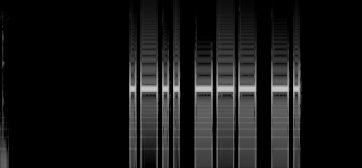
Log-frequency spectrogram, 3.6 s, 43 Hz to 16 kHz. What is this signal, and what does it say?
Morse code, heard as a keyed tone, about 22 wpm, 700 Hz. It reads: LON
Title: Top Three Letter Combinations in Words 22wpm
